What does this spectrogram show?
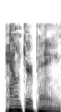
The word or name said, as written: counterpaned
